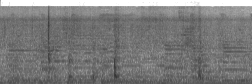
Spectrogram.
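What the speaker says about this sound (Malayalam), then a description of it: "തക്കാളി നല്ല വാടാൻ കൊടുക്കുന്നുണ്ട്." Tomatoes sautéing in a pan give a steady, soft sizzle, with a few light scrapes and taps of a spoon scattered through; close and continuous, no talk.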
